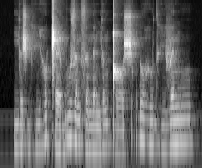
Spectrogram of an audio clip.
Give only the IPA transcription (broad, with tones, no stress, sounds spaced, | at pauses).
j ɘ˩ ʃ bʱ i˩ ɦ o˥ ǁ ɛ˩ b u˦ z ə˥ n s ə˩ n ɛ˩ ŋ j ə˦ ŋ ǃ ɔ˩ ʃ | ɗ o˦ ɦ u˨ dʱ i˩ v ɛ˦ ŋ u˥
